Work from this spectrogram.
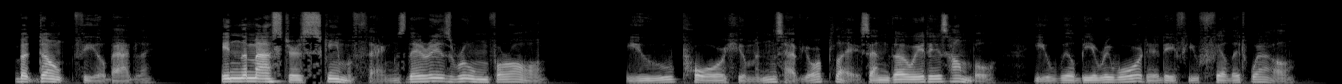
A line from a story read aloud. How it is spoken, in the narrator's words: said in a kindly tone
